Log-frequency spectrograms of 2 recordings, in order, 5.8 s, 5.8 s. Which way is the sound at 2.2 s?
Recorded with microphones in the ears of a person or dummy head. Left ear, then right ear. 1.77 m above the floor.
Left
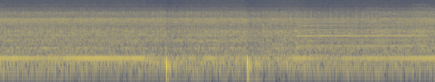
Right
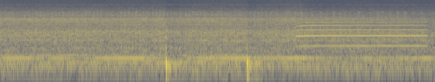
20° right (ahead or behind).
